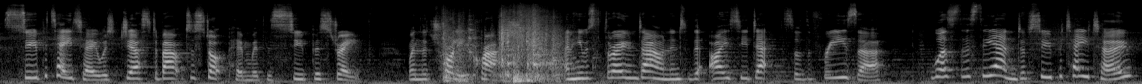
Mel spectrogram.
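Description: A woman reading a children's storybook as an expressive storyteller. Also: sits high, normal speed. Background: music.

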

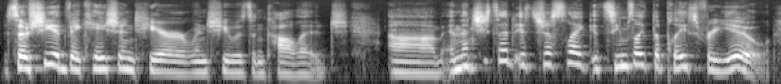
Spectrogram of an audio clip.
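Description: A woman in her thirties speaks in a slightly low, accent-free American voice shaped by radio training. She talks easily and openly, laughing often as she tells her story. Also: lively intonation, moderate pace, fairly bright tone. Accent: none, neutral American. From Louisiana, raised in upstate New York. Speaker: audio journalist guest. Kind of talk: casual interview conversation.

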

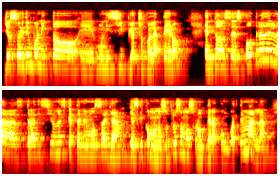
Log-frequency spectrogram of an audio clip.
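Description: Woman, Mexican accent, from Chiapas, chatty storyteller, mid pitch, echoey room. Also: normal speed, hardly any pauses. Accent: Mexican Spanish. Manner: chatty, warm storytelling with frequent fillers. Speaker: podcast guest voice. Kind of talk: casual storytelling chat.

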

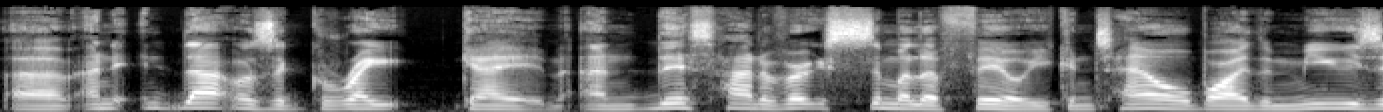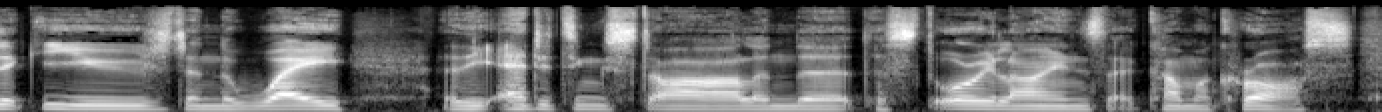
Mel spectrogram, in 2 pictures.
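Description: Male podcast host: casual reviewer, meandering delivery, clear voice, dry recording. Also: mid-range voice, fairly even intonation, moderate pace, no echo.

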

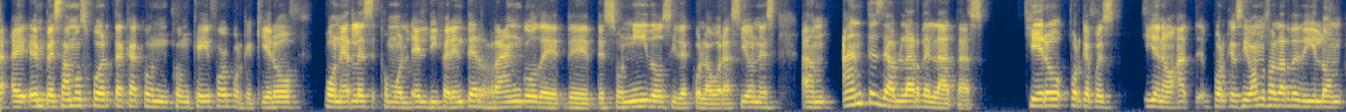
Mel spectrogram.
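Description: A man with a fairly high voice hosts a relaxed interview. He mixes English phrases into his speech and feels his way through sentences, repeating words as he goes. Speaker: podcast host. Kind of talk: casual interview, mixing Spanish with English phrases.

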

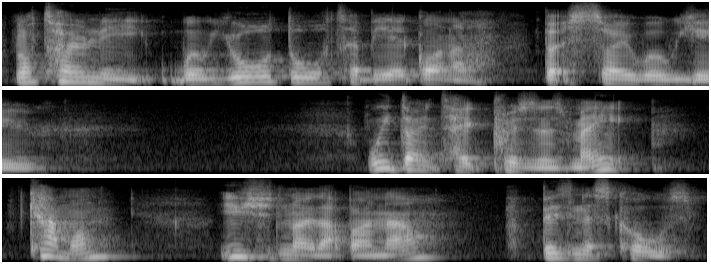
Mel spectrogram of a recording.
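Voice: mid-range voice, a bit bright, lightly acted. A dull, lo-fi recording of an actor playing a cocky British kidnapper. The speech is colloquial and taunting, full of menace, in an audio drama. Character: menacing, cocky kidnapper making a threatening phone call. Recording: muffled, lo-fi sound.

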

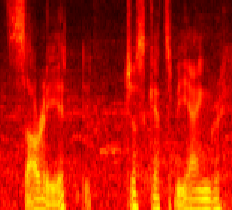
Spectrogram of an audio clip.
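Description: An actor playing a bitter, pedantic older Irish retired English teacher in an audio drama, dry and well-spoken. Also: male voice, lowish voice, little pitch movement, takes it slowly, gravelly, noisy background, full character voice. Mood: bitter, angry.

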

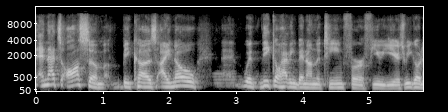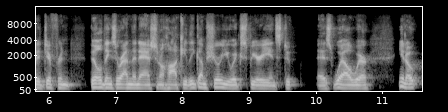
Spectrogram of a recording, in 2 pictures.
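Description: A man's voice: mid-range voice, fairly bright tone. A man hosting an interview, asking questions fluently and with enthusiasm.

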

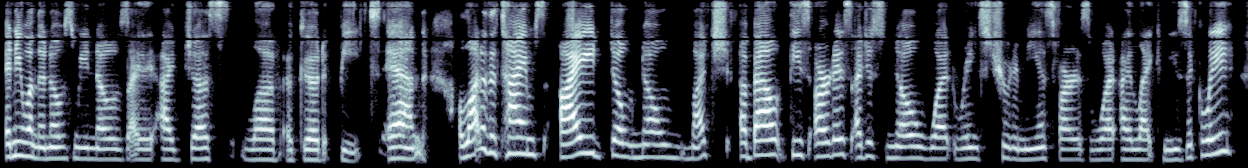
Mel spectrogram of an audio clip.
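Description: A woman's voice: mid-range voice, no room sound. Casting: middle-aged radio DJ woman, Mexican Spanish accent, chatty, fillers and restarts, dry close sound. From Mexico City. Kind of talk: casual interview answers.

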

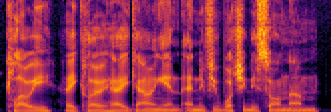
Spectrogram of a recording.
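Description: A man's voice: low voice, fairly even intonation, moderate pace, dry recording, clean studio sound. An Australian man co-hosting a podcast, jokey and rambling, teasing his co-host in casual banter.

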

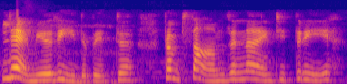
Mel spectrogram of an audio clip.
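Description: A woman's voice: a little high, slow pace, faint music behind. A woman playing a stern, pompous male Pope in a comedy sketch, speaking formally. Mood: solemn. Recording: dull, lo-fi audio.

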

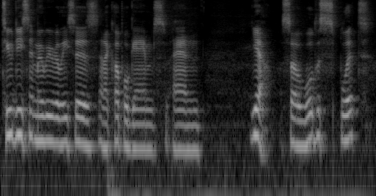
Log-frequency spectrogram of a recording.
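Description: A man's voice: fairly high pitch, unhurried. Laid-back young man with many fillers. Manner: relaxed, hesitant, lots of fillers. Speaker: podcast co-host. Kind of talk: casual chat.

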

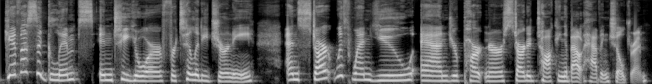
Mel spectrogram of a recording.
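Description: A woman's voice: medium pitch, lively intonation, slow, fairly bright tone. A woman from Detroit with a nasal voice, hosting an interview with eager, filler-heavy questions. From Detroit, USA. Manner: enthusiastic, frequent "like" fillers. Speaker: podcast host. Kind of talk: casual interview chat.

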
